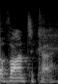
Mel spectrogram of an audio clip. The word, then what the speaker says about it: Ivanka: Like Ivanka. Is that how you say her name? Ivanka? – Oh, Ivanka. Yeah. Ivanka. Mean Girls.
